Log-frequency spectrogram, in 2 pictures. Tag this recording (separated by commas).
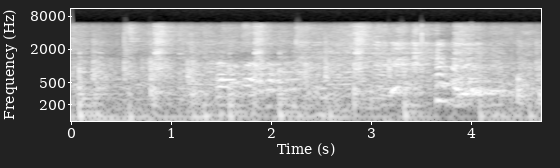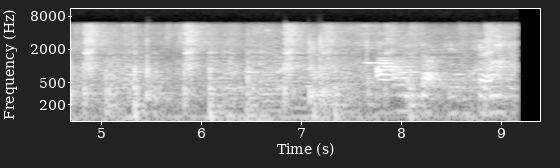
Music, Speech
